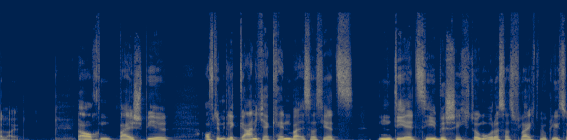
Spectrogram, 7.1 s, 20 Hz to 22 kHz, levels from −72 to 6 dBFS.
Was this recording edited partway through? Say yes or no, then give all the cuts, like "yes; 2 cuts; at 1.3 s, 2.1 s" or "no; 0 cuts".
yes; 3 cuts; at 1.0 s, 1.4 s, 2.8 s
